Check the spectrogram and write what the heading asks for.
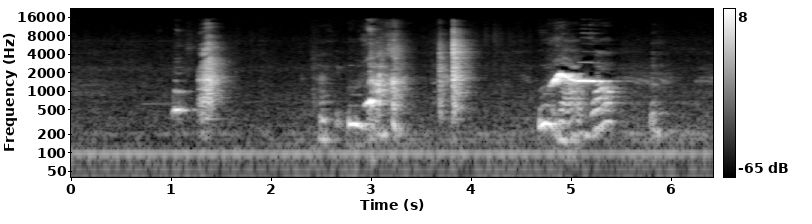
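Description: African grey parrot vocalizing in its cage: four short calls and mimicked sounds, the last about five seconds in ending in a whistle that drops in pitch and then holds.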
